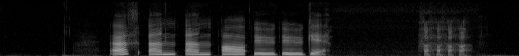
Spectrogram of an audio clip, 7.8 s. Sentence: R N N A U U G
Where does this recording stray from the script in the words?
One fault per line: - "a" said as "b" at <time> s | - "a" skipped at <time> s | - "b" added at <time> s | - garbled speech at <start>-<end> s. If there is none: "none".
none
